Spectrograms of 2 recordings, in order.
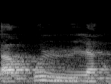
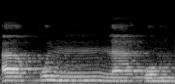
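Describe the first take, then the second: First: The lam sounds heavy, with rounded lips. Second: The lam sounds light, with an open mouth. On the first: The speaker calls it wrong. "jangan macam akul lakum, nanti lam jadi berat" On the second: The speaker calls it right. "kita buka mulut kita sikit"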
